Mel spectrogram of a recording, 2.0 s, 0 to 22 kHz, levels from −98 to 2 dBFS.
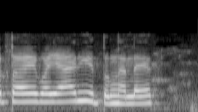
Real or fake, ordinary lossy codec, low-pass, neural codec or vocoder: fake; none; 7.2 kHz; codec, 16 kHz, 8 kbps, FunCodec, trained on LibriTTS, 25 frames a second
